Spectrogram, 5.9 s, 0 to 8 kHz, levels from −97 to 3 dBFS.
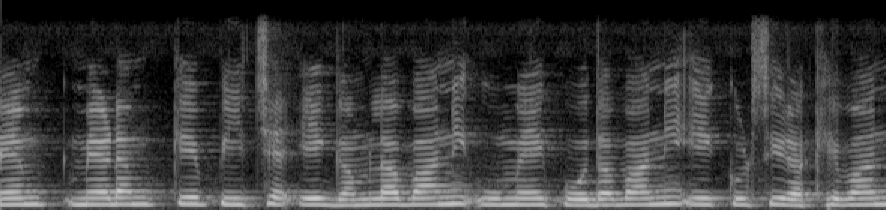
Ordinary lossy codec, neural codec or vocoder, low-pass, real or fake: none; none; 7.2 kHz; real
